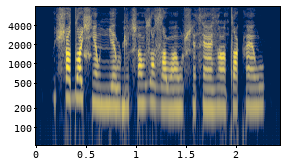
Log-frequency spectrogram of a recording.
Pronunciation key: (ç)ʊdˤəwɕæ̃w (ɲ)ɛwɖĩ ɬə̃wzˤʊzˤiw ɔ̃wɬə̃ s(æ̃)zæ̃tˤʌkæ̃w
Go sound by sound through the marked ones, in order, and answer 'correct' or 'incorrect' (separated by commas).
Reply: correct, correct, correct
